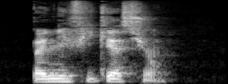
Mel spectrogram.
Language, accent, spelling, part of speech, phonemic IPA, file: French, France, panification, noun, /pa.ni.fi.ka.sjɔ̃/, LL-Q150 (fra)-panification.wav
- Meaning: panification, breadmaking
